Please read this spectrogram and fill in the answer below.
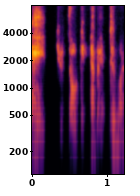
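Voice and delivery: soft, hushed whisper close in the ear.

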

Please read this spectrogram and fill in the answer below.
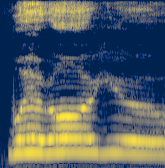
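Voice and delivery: called out with "you" stretched long. Reading Genesis aloud, the Lord God calls to the man, in a God voice. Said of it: "It's a great God voice".

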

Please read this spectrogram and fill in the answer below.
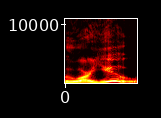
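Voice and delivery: flat robot-like voice. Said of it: "like robot".

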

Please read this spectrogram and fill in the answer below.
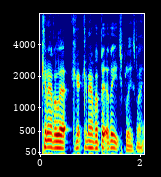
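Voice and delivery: loud confident delivery. Showing how to ask boldly for food: confident chest-out voice. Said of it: "stick your chest out and say".

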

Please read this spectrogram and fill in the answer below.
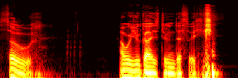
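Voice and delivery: low, deep voice. Opening the chat with the group, speaking in a deep voice. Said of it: "quite a deep voice there".

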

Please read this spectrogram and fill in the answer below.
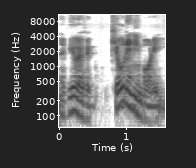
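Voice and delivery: halting, broken, non-native English. Retelling a man approaching him at the clubhouse, imitating broken English. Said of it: "in broken English".

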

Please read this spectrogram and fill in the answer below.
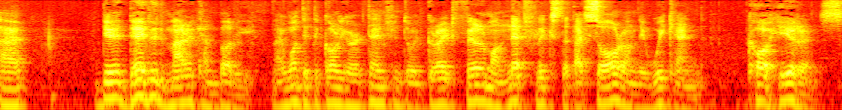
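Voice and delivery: put-on South American accent leaning Bolivian. Reading a listener's letter as requested, put-on south american accent. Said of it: "to be read in a South American accent, preferably Bolivian".

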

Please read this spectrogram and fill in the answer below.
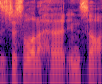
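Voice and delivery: ordinary talk

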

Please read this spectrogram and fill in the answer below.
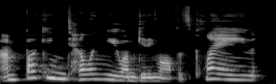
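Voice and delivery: acted, all-out, high-pitched screaming meltdown. Retelling a girl's meltdown on a plane, imitating someone screaming. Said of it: "But she's screaming".

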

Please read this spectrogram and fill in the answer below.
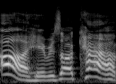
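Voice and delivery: put-on Eastern European accent. Retelling pretending to be foreign to police: imitating a put-on eastern european accent. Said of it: "then we had to do the accent".

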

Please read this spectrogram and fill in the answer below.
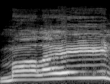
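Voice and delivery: loud, high calling-out in a character style. Showing the false answer call: John Challis voice. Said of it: "in the style of John Challis".

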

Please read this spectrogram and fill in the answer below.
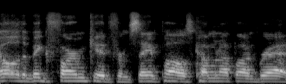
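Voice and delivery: hockey play-by-play sportscaster announcer voice. Retelling how his father pretended to be a hockey announcer, in hockey announcer voice. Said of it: "pretend to be a hockey announcer".

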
